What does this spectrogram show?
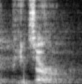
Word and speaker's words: pizza: naturally now we say pizzer now there's no r at the end of pizza you understand that but we pronounce it pizzza a lot of us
